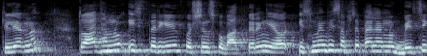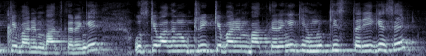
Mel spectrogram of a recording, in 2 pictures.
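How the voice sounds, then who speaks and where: Higher-pitched woman teaching a maths class. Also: fairly even intonation, fast talker. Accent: Jharkhand Hindi. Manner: explains step by step, often checks understanding. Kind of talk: online class lecture.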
